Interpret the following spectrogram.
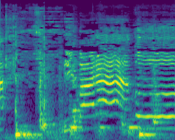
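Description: Lucumí chant calling Eleguá: a solo voice sings a wavering, bending phrase and then holds a note, over batá drum strokes.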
